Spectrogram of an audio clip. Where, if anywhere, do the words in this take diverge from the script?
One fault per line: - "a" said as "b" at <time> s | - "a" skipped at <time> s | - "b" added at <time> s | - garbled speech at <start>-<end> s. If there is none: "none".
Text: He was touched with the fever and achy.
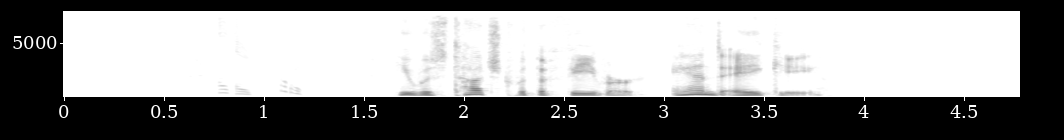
none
